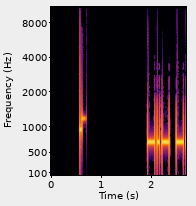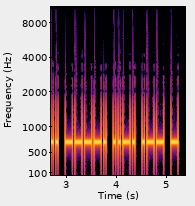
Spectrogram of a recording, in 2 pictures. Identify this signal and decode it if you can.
Morse code, heard as a keyed tone, about 25 wpm, 700 Hz. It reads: KD9FWT
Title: USA Call Signs Repeated 2x 25wpm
